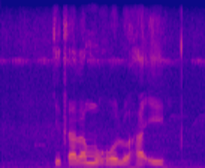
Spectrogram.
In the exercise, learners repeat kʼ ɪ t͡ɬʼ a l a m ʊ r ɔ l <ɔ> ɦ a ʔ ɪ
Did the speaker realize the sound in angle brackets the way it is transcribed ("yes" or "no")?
yes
